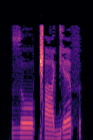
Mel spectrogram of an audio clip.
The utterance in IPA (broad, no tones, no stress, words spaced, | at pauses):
zoǁaɡʲɛf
